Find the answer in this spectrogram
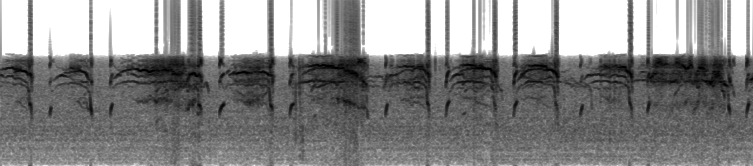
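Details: Falcon chicks fed by the female a few hours after ringing: a steady run of harsh, arching screams in quick bursts roughly every second, several voices overlapping, with occasional sharp taps.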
